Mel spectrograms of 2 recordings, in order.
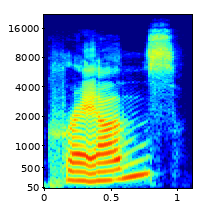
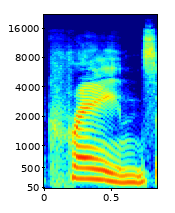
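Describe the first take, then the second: First: Said in the usual way. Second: "cranes" for crayons, one syllable with a long A; grandpa's "cranes". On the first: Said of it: "instead of "crayons". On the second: Retold or imitated. Granddaughter quoting grandpa, crayons as "cranes". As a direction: say crayons just like the birds, "cranes". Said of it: "he also said cranes instead of crayons".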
